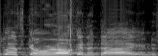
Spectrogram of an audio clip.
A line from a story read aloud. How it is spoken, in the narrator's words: crying and whimpering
